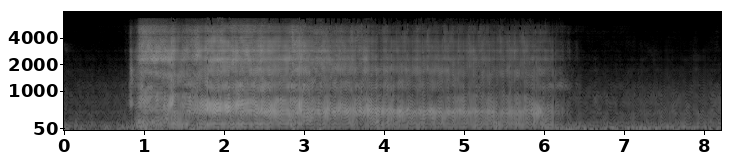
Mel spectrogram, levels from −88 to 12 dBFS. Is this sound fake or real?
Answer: fake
